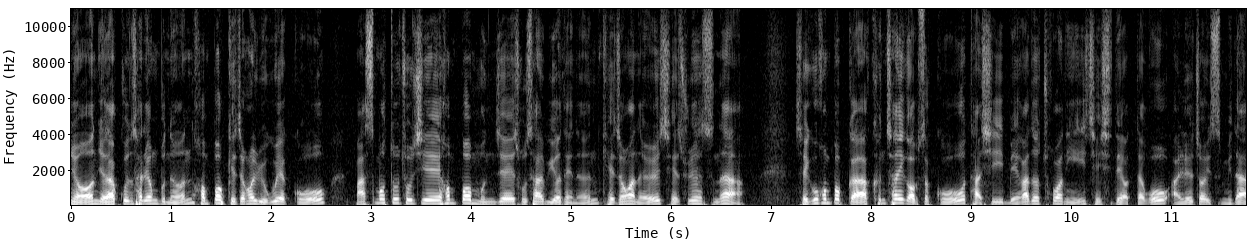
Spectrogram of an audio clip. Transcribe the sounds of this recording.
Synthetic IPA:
ɲʌnjʌnap̚k͈unsʰaɾjʌŋbunɯnhʌnp͈ʌp̚k͈e̞d͡ʑʌŋɯɭjoɡuɦe̞t̚k͈o | mas͈ɯmotʰot͡ɕod͡ʑieɦʌnp͈ʌb̚mːund͡ʑe̞t͡ɕosʰaɥiʌne̞nɯnke̞d͡ʑʌŋɦanɯɭt͡ɕe̞sʰuhes͈ɯna | t͡ɕe̞ɡukɦʌnp͈ʌp̚k͈akʰɯnt͡ɕʰaiɡaʌp̚s͈ʌt̚k͈otaɕʰime̞ɡadʌt͡ɕʰowaɲit͡ɕe̞ɕʰidwe̞ʌt̚t͈aɡoʔa̰ʎːʌd͡ʑʌis͈ɯmɲida

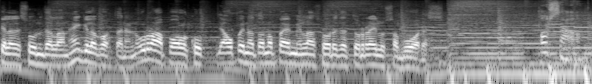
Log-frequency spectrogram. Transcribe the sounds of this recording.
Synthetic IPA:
kelælːesuːnːit̪elːɑːnheŋkiløkoht̪ɑˑnenurɑpolkujɑopinːɑt̪onnopeːmːilːɑnsuoɾit̪et̪ːurreilusːɑʋuodesːɑ̥ | osɑ̰

